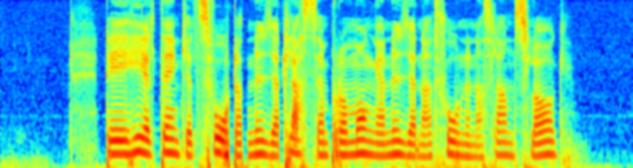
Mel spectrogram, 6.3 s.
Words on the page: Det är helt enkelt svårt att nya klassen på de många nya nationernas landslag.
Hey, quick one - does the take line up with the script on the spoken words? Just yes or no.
yes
